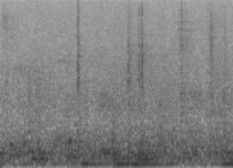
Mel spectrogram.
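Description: Faint, irregular ticks and shuffles of people moving about on a stage, such as footsteps and chairs, over a steady low hall hum.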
